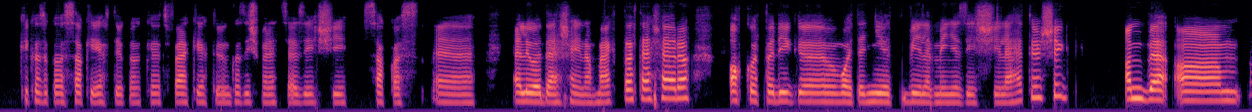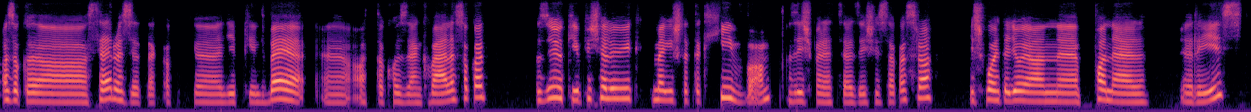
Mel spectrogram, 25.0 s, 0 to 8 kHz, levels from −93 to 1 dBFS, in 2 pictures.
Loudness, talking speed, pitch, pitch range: -25 LUFS, 105 wpm, 190 Hz, 180-220 Hz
